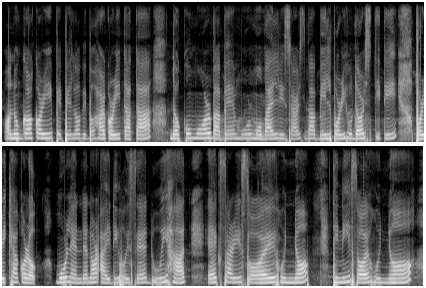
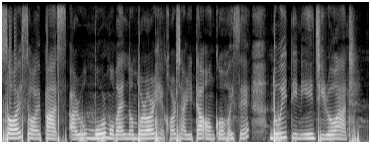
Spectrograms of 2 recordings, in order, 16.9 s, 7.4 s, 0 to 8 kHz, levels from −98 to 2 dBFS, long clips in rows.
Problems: background sounds at intervals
